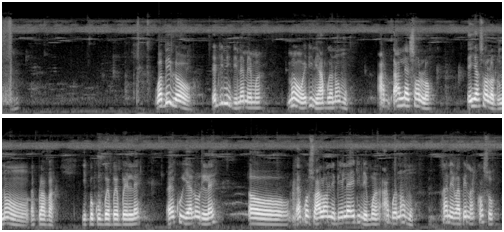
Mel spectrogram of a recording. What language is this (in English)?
Ikposo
